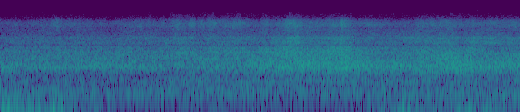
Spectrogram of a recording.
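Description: Steady rushing noise from the launch-tower area, with low wind buffeting on the microphone at the start and again about eight seconds in.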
